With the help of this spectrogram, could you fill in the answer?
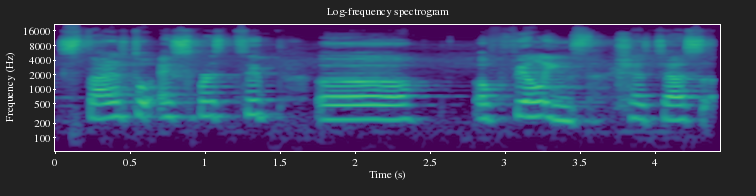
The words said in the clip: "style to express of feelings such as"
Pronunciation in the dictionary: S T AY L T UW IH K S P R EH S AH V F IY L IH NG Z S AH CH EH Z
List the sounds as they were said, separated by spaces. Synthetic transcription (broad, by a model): S T AY L T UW IH K S P R EH S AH P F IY L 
